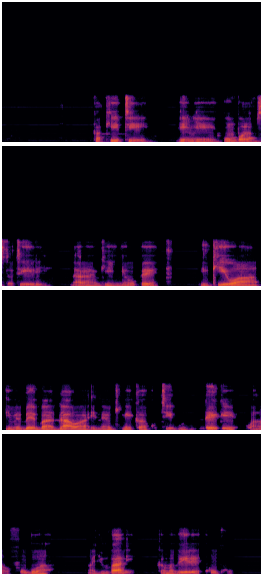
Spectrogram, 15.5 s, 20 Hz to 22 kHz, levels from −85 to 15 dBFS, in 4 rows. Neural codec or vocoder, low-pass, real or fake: vocoder, 22.05 kHz, 80 mel bands, HiFi-GAN; 7.2 kHz; fake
